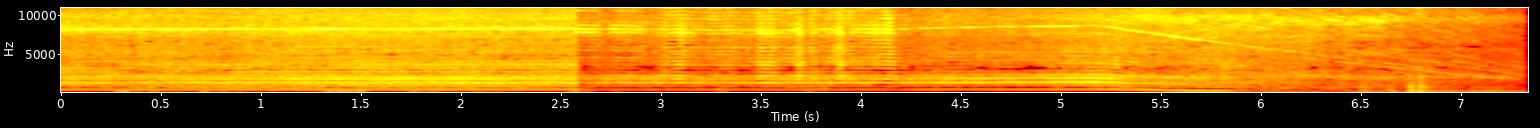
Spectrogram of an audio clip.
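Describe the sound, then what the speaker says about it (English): A power grinder grinding down hardened glue whines steadily at high pitch, its tone dropping as it winds down near the end. "So we'll just grind it all down, and we'll just see how it looks when we're finished."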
